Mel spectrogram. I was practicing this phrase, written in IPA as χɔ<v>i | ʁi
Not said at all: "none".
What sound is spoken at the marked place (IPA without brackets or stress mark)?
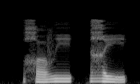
v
